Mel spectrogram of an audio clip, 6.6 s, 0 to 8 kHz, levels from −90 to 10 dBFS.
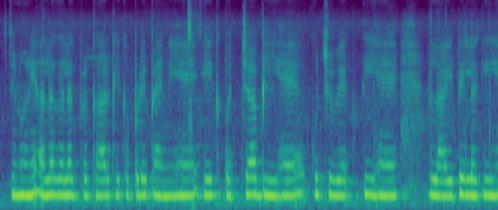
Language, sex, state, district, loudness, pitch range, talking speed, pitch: Hindi, female, Uttar Pradesh, Shamli, -14 LUFS, 220-230 Hz, 160 wpm, 225 Hz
